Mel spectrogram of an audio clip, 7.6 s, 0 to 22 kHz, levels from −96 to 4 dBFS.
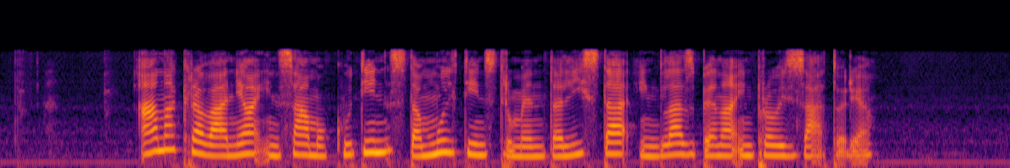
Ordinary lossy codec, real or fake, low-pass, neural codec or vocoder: none; fake; 7.2 kHz; codec, 16 kHz, 16 kbps, FunCodec, trained on Chinese and English, 50 frames a second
